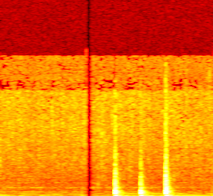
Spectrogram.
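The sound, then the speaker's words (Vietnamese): Three sharp knocks on a door from outside, evenly spaced and fairly faint, arrive after a stretch of low background hum. “mọi người nghe tiếng gõ cửa ở bên ngoài”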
